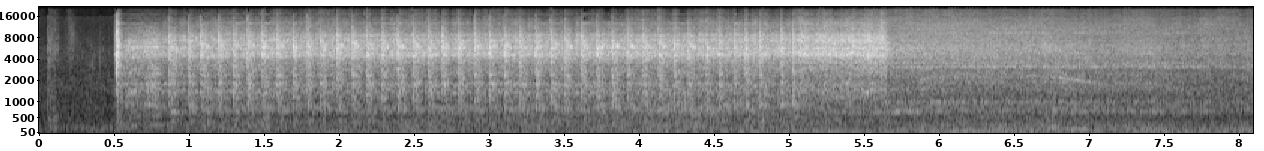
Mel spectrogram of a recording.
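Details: Chevy Express van with a dead fuel pump, kept running while being driven onto a lift by spraying brake cleaner into the intake. The engine catches and pulses unevenly about three times a second, then sags and fades, starved of fuel.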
